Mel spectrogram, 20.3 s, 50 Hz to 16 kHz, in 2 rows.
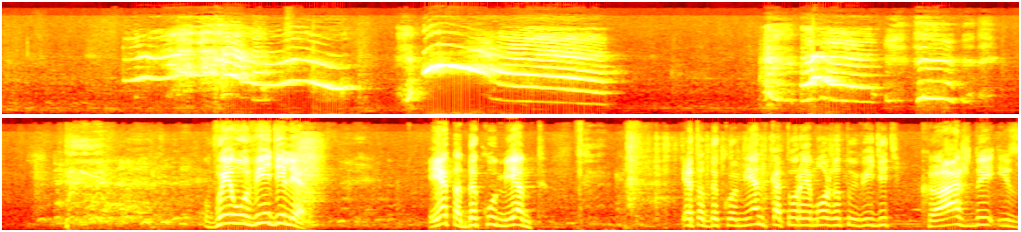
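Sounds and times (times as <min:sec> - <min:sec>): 
child crying in loud wailing bursts: 0:01.2 - 0:06.3, 0:07.6 - 0:10.0
laughter: 0:10.5 - 0:12.4, 0:13.4 - 0:14.4
speech: 0:12.6 - 0:13.4, 0:14.4 - 0:15.6, 0:17.0 - 0:20.3.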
